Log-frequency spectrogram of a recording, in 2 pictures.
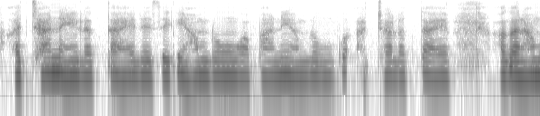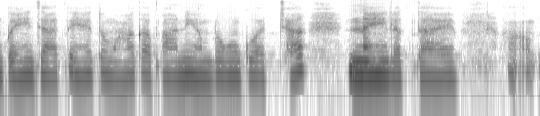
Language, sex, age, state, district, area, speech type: Hindi, female, 30-45, Uttar Pradesh, Chandauli, urban, spontaneous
